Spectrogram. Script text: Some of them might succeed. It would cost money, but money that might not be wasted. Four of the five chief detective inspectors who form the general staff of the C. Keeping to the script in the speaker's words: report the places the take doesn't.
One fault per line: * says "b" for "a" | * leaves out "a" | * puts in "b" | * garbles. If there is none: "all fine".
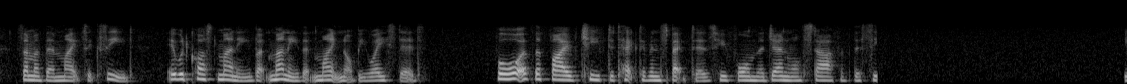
all fine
